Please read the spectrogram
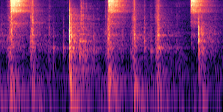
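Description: Knife chopping on a plastic cutting board in a steady rhythm, a strike roughly every half second with lighter knocks between.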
